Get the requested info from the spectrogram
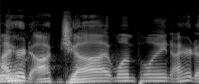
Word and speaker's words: Okja: A viewer and commenter in Korea actually said it's pronounced Okja, but it sounded like Octeo or something, or Okzeo or Okzeo or Okja.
